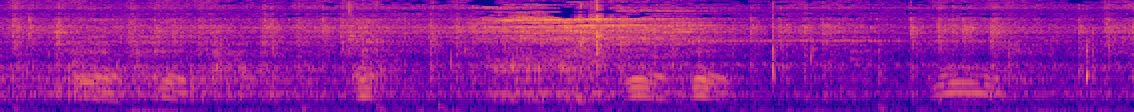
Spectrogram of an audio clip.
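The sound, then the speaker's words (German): Horse hooves clip-clop in a steady, moderate rhythm as a rider moves along a gorge toward a bridge, with a voice talking over the hoofbeats and some faint background noise. “So, wir reiten an der Schlucht entlang bis zu dieser Brücke.”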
